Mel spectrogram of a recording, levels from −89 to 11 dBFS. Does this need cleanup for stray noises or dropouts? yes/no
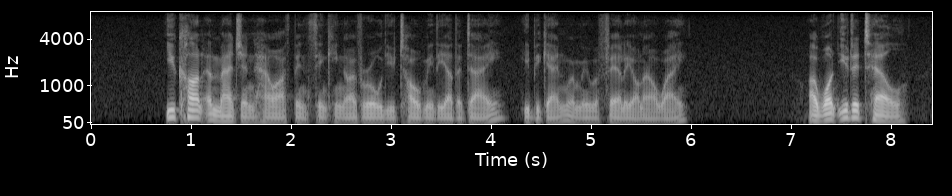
no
